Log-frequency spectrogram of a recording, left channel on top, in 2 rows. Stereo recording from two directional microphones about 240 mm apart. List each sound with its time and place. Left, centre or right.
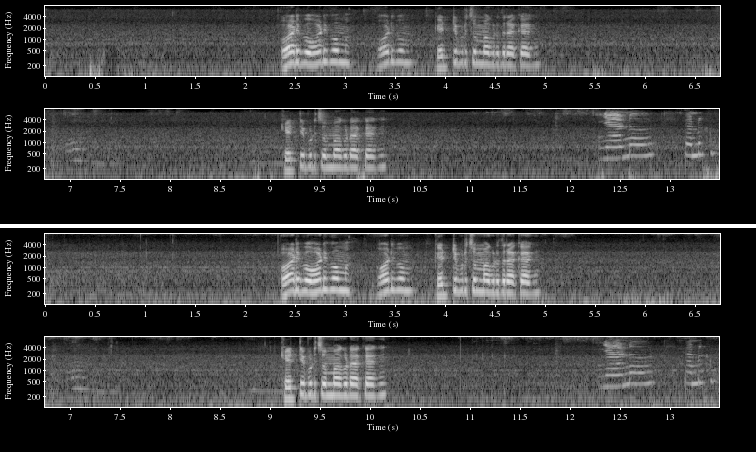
2.3 s speech: centre
9.0 s speech: centre
12.3 s a sound: centre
